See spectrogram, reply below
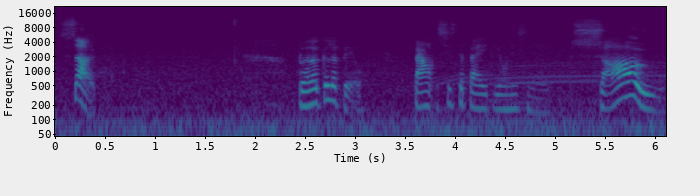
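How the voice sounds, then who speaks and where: A woman's voice: lowish voice, expressive, slow, poor audio. A woman reading a children's picture book aloud as storyteller, with playful asides to young listeners. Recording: faint background noise.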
